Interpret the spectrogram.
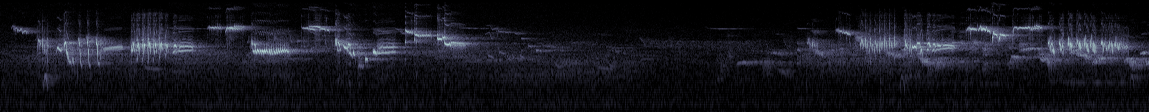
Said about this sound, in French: Le rouge-gorge improvise dans les aigus.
